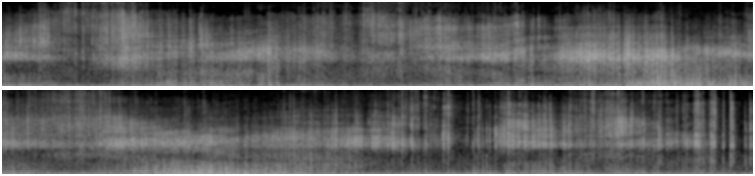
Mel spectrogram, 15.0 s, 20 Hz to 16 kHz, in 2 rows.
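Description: Long acrylic nails scratch the textured surface of a hollow, galaxy-lit plastic moon lamp held close to the microphone. The result is a steady, dense crinkly scratching with a bright, hissy edge centered around 1.3 kHz, swelling and easing in waves over a faint low rumble.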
